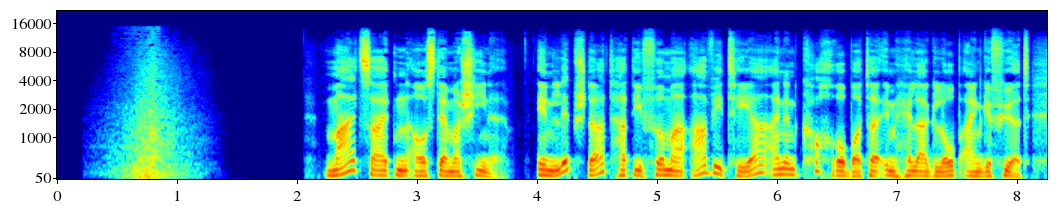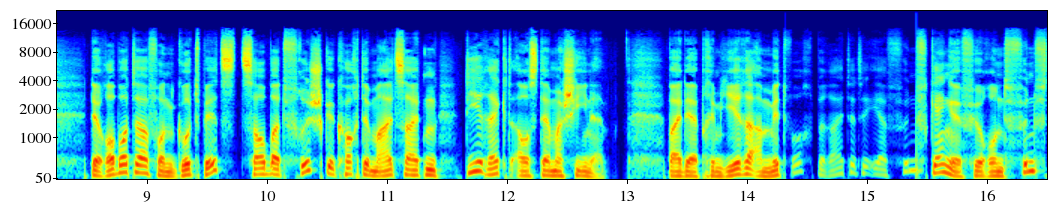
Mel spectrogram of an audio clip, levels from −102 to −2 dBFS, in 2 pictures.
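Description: One channel inverted, from 14.32 to 15.42 s: for about 1.1 s the audio collapses, dropping by about 21 dB before recovering. This is likely one stereo channel with reversed polarity, so when the pair is summed to mono the material common to both sides cancels out. Centred content largely disappears, leaving only the weak difference signal between the two channels.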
